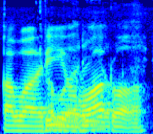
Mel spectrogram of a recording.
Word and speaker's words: قوارير: If you connect this word to the next verse, there would be no tanween. قوارير قوارير. Okay, but if you stop, you have to pronounce it with alif al-mat. And the reason that this word is pronounced with alif al-mat is to so that the rhyme is the same as the other verses.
